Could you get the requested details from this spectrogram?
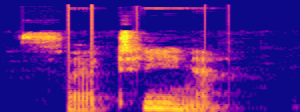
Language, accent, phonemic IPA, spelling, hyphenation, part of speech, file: English, Southern England, /θɜːˈtiːnə/, thirteener, thir‧teen‧er, noun, LL-Q1860 (eng)-thirteener.wav
- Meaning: 1. A child who is thirteen years old 2. A member of the 13th Gen; a Generation Xer or Gen-Xer 3. The last playing card of a suit left after the other twelve have been played 4. A hit for thirteen runs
